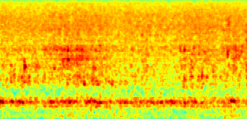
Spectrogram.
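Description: A faint, steady hum over a low hiss.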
